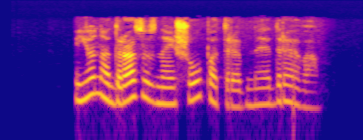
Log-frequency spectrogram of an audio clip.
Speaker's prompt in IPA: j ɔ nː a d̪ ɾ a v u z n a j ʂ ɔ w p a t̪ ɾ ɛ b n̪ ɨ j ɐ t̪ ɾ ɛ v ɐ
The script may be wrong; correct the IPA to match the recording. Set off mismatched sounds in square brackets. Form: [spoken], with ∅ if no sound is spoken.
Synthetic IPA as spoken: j ɔ [n] a d̪ ɾ a [z] u z n a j ʂ ɔ w p a t̪ ɾ ɛ b n̪ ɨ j ɐ [d̪] ɾ ɛ v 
